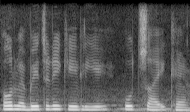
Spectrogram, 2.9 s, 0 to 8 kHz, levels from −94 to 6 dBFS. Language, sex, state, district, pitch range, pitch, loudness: Hindi, female, Haryana, Jhajjar, 205-235 Hz, 220 Hz, -15 LUFS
